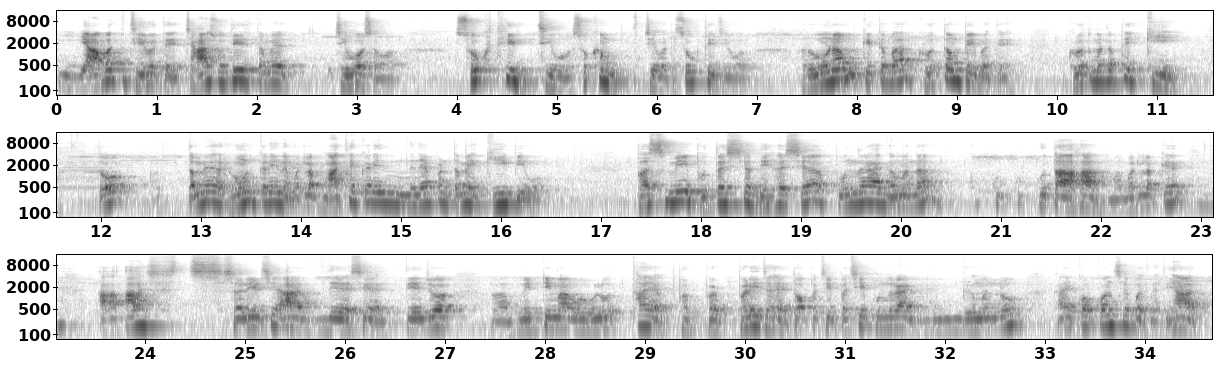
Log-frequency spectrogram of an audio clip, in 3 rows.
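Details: Adult man who stammers, on Day 4 of his daily speech practice, speaking Hindi in a section where he reports noticing more stuttering: stammering.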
